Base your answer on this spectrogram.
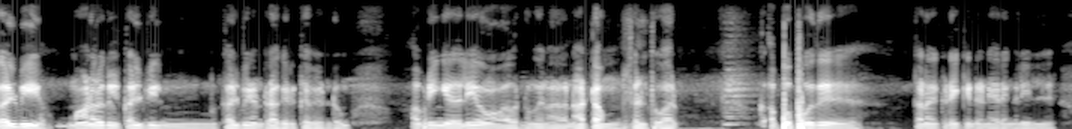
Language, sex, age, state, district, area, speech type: Tamil, male, 18-30, Tamil Nadu, Mayiladuthurai, urban, spontaneous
